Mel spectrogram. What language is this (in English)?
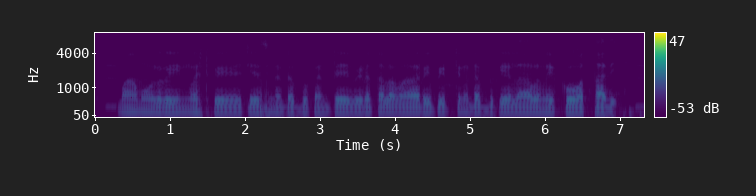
Telugu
